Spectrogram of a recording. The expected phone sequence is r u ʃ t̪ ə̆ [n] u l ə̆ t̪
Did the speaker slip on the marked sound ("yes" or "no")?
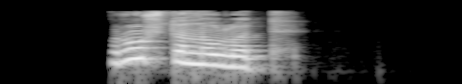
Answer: no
